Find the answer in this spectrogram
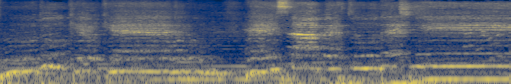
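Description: Live worship music: voices singing a Portuguese worship song through microphones over sustained low accompaniment.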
